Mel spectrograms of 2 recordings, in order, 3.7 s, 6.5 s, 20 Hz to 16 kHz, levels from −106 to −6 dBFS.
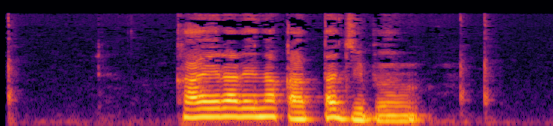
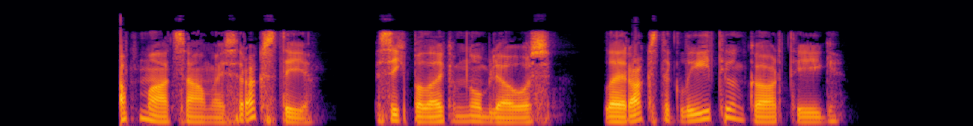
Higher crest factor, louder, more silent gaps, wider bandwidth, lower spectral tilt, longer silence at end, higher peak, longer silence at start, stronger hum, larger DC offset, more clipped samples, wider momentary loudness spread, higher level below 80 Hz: second, 16 dB vs 22 dB; first, -18 LUFS vs -26 LUFS; second, none vs 2.27-2.50 s, 3.87-4.02 s; about the same, 11.5 kHz vs 11 kHz; first, -7 dB/octave vs -4 dB/octave; second, 0.45 s vs 0.9 s; about the same, -4 dBFS vs -4 dBFS; first, 1.2 s vs 0.8 s; neither; neither; neither; about the same, 9 LU vs 9 LU; first, -54 dBFS vs -60 dBFS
